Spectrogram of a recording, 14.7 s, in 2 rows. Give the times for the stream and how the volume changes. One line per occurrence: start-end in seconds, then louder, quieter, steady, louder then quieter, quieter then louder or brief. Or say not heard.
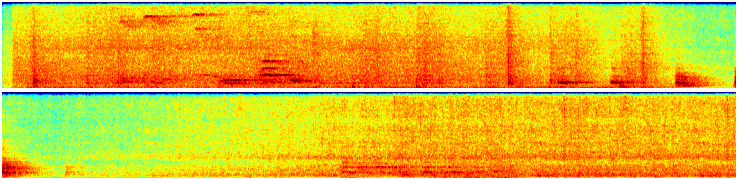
0.0-14.6 quieter then louder.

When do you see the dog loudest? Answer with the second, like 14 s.
3 s.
